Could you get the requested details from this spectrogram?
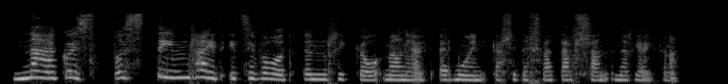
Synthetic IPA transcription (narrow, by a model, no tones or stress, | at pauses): naɡʊɨsd̥oɨsd̥ɪmr̥ajdɪtʰivoːdənr̥ɪɡ̥əlˠmɛlˠnjajθɛrmuːɨnɡ̥aɬidɛχradarɬanənərjajθəna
